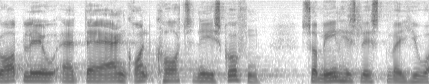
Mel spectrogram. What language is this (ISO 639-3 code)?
dan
